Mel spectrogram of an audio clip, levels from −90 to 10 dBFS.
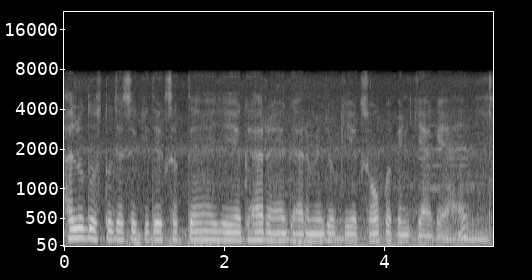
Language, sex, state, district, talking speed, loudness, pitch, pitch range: Hindi, male, Bihar, Kaimur, 245 wpm, -18 LUFS, 135 Hz, 125-140 Hz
